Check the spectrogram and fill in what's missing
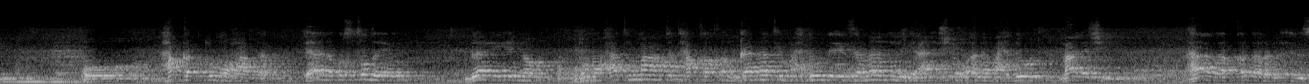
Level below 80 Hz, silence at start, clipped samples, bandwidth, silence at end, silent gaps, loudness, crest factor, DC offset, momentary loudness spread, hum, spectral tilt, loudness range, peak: -50 dBFS; 0 s; under 0.1%; 10 kHz; 0 s; none; -24 LUFS; 18 dB; 0.8%; 6 LU; none; -7.5 dB/octave; 1 LU; -6 dBFS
